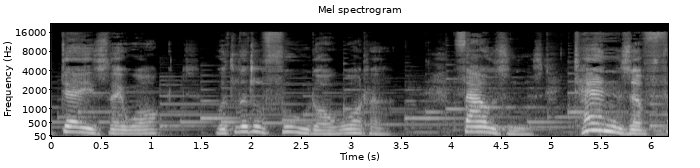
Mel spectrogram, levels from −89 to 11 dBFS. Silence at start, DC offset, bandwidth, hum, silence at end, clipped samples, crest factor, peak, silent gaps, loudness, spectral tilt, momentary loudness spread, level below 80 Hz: 0 s; under 0.1%; 16.5 kHz; none; 0 s; under 0.1%; 16 dB; 0 dBFS; none; -16 LUFS; -5.5 dB/octave; 18 LU; -46 dBFS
